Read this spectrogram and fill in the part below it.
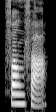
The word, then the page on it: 方法: fāng fǎ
